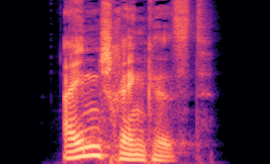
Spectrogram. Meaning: second-person singular dependent subjunctive I of einschränken
- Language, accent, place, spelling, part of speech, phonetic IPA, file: German, Germany, Berlin, einschränkest, verb, [ˈaɪ̯nˌʃʁɛŋkəst], De-einschränkest.ogg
